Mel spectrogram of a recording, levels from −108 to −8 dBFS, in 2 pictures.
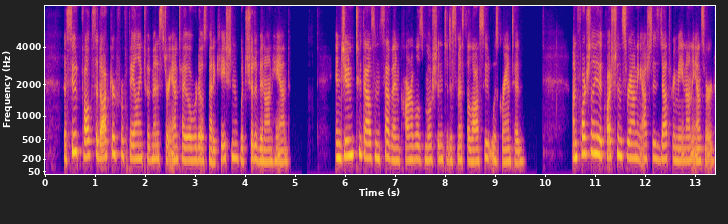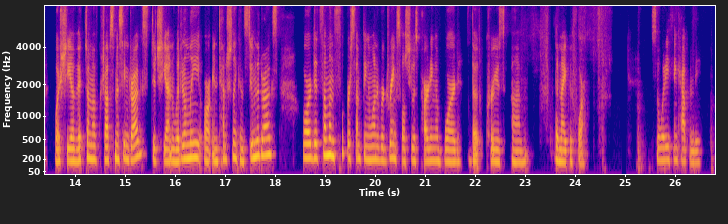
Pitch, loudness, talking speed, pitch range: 195 Hz, -27 LUFS, 185 wpm, 175-220 Hz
